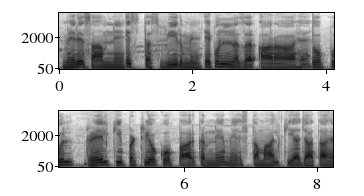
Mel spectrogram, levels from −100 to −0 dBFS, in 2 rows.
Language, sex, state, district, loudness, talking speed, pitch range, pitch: Hindi, male, Rajasthan, Churu, -14 LUFS, 165 wpm, 115-140 Hz, 125 Hz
